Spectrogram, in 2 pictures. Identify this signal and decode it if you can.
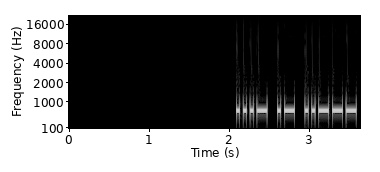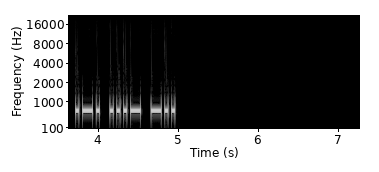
Morse code, heard as a keyed tone, about 28 wpm, 700 Hz. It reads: VA2RVD
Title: DXCC-100 Call Signs - 6 Characters - Repeated 2x - 28wpm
